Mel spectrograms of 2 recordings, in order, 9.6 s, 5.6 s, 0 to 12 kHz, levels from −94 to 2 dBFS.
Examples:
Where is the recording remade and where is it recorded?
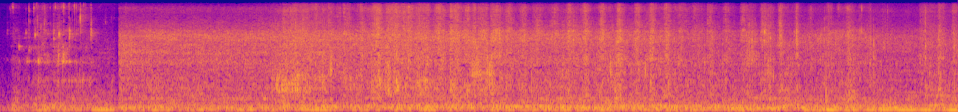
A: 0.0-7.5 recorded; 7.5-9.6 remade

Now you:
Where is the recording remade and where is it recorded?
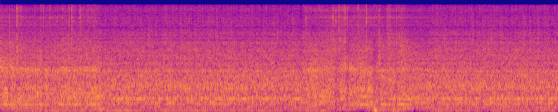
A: 0.0-0.6 remade; 0.6-3.1 recorded; 3.1-4.3 remade; 4.3-5.6 recorded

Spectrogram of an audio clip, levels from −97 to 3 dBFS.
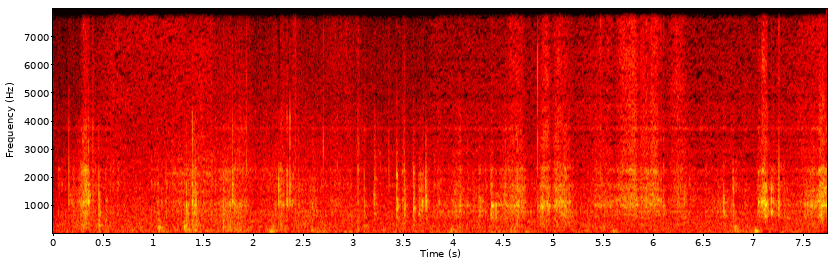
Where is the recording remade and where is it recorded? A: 0.0-0.6 remade; 0.6-1.6 recorded; 1.6-4.6 remade; 4.6-5.2 recorded; 5.2-7.7 remade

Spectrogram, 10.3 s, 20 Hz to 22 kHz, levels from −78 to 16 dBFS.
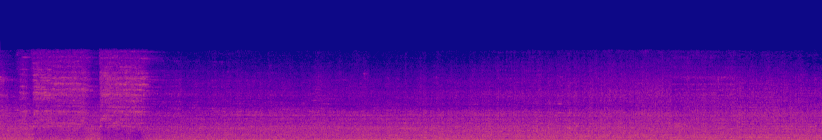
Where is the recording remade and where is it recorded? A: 0.0-8.4 recorded; 8.4-9.2 remade; 9.2-10.3 recorded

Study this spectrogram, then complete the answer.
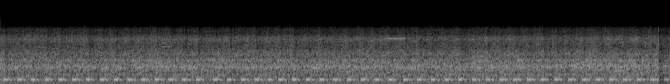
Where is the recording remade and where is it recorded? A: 0.0-6.7 recorded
